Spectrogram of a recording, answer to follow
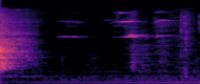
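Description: A Ninja Auto-iQ blender's motor cutting out abruptly, its noise dying away within half a second and leaving near quiet with a couple of faint high tones. The blender is faulty: it runs only a second or two and then stops, and will not turn back on.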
